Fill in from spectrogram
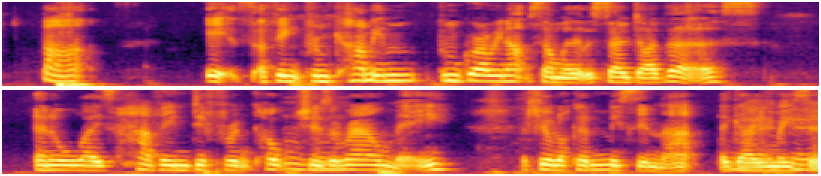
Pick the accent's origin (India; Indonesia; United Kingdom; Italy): United Kingdom; even like when we go on holiday, then we probably end up, we're very British abroad.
